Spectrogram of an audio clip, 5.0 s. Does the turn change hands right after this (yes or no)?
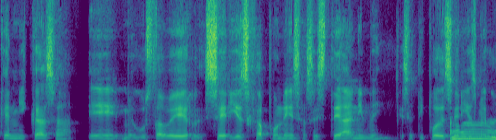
yes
